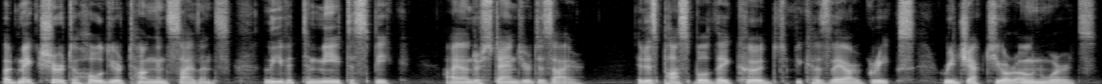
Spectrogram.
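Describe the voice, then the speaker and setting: A man plays a ghostly old-world poet guide in an epic verse audiobook. He instructs and commands in stately, formal phrases, pitched higher than a deep narrator. The sound is dry. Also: fairly even intonation, measured pace, creaky, darkish tone, no room sound. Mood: approving, instructive.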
